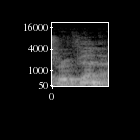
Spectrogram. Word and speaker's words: Ravenna: And I'm just looking forward to hearing the great reports out of Ravenna, right? It's Ravenna.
